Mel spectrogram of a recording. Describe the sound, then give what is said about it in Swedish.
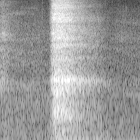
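A single deep, gasping breath drawn in sharply before sliding down into the waves, a loud rush of air that swells quickly and then trails off within about half a second, with no talking. “Du tar så många djupa andetag du hinner innan du glider ner mot vågorna.”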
